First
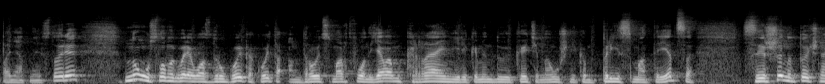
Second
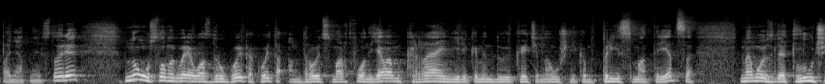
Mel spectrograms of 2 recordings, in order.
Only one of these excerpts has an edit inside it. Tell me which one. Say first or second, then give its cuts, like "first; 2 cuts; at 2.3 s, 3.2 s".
second; 1 cut; at 7.3 s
